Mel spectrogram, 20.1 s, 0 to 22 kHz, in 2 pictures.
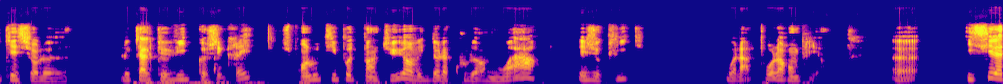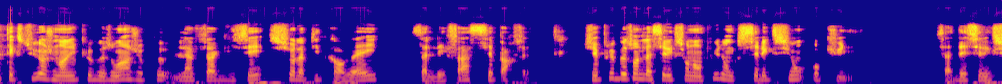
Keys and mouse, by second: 0.5 click, 3.8 click, 6.6 click, 9.3 click, 10.8 click, 15.5 click, 17.4 click, 18.7 click.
